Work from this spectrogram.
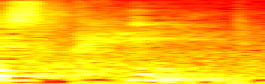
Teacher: Koreans and Chinese tend to say speed with aspiration. We look at this when we talk about aspiration, but it's inappropriate in this position after s. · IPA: [spʰiːd]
